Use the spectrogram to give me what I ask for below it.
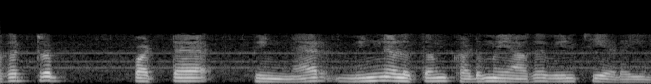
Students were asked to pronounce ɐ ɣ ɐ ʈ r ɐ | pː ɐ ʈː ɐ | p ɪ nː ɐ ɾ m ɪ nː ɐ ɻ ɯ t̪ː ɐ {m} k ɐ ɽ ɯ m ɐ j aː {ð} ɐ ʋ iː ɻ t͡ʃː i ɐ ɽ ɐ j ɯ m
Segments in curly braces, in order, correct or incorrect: correct, incorrect

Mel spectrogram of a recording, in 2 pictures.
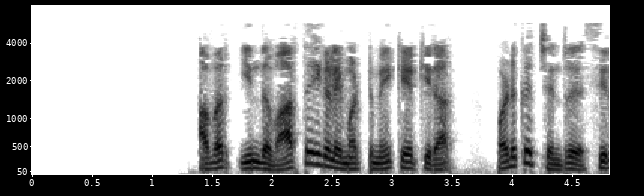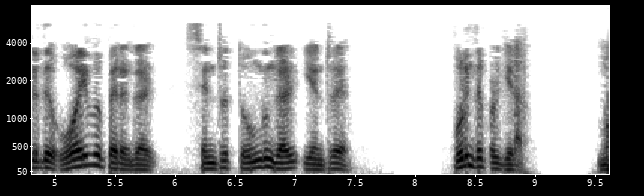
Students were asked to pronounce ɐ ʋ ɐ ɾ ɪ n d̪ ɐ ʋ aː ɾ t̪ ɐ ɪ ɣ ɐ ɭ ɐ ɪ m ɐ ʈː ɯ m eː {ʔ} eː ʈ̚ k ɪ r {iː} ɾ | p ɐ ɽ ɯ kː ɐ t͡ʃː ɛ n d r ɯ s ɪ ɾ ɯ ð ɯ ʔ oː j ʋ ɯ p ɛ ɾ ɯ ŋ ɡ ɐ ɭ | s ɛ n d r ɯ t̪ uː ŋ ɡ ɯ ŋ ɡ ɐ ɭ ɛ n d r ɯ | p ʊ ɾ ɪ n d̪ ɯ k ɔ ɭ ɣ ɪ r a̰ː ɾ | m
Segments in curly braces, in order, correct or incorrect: incorrect, incorrect

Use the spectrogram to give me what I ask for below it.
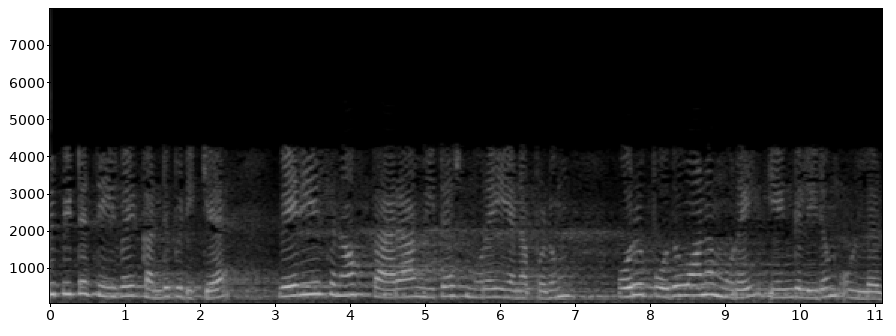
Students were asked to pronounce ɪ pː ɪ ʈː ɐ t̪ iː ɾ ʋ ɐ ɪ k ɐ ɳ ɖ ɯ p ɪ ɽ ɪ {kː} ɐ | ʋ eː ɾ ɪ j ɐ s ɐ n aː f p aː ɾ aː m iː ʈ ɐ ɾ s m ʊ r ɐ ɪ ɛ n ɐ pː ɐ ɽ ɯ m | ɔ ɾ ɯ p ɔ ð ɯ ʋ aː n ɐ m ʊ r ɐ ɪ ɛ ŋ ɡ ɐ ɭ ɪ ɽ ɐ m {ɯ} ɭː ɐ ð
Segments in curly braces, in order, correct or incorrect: correct, incorrect

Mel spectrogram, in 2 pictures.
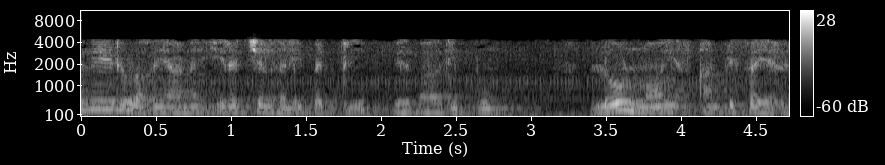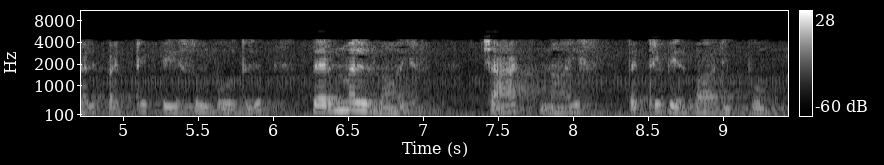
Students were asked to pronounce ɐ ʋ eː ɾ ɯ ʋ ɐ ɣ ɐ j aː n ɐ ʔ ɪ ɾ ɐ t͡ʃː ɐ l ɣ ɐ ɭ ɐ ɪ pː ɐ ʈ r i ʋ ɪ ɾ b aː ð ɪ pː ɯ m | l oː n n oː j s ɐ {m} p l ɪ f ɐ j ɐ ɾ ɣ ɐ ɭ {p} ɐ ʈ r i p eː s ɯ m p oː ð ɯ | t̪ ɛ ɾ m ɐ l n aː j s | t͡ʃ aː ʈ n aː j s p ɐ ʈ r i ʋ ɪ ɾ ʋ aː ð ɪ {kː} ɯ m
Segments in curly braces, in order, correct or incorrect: correct, correct, incorrect

